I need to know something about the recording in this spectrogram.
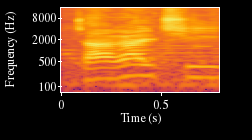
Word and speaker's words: Jagalchi: Jagalchi. Jagalchi. Okay, thank you so much. Jagalchi.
